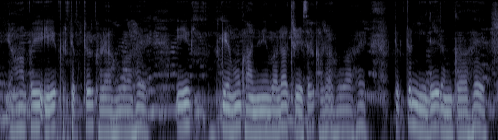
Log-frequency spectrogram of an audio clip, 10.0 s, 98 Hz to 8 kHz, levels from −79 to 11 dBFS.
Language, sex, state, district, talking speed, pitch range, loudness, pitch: Hindi, male, Uttar Pradesh, Muzaffarnagar, 120 wpm, 125-145 Hz, -33 LUFS, 135 Hz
